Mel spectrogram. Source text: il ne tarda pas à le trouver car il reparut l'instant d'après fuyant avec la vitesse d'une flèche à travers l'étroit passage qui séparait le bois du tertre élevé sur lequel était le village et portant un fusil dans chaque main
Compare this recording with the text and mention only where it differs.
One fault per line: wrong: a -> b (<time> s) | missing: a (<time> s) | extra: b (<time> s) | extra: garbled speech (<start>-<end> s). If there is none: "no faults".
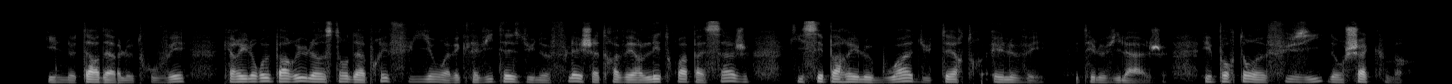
missing: pas (1.1 s)
missing: sur lequel (10.5 s)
